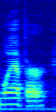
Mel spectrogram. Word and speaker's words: Weber: It's by Riddle and Weber, and we actually do pronounce this one Weber.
